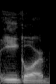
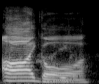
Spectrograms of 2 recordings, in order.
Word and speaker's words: Igor: like I'll I'll just quote Igore or Eigore being like you're putting me on. No, no, it's pronounced Frankenstein.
